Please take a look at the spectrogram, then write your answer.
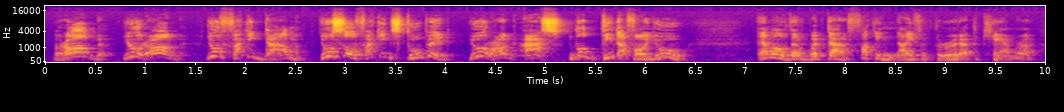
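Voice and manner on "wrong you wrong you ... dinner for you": shrill-free, higher yelled lines in a hammed-up Chinese accent; mock Chinese accent. Raging puppet berates the player, hammed-up Chinese accent yell. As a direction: bark the insults in an exaggerated Chinese accent, pitched up. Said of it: "screamed in an incredibly insensitive Chinese accent".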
